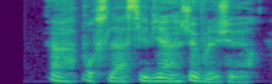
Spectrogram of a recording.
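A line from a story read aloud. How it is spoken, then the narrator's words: Murmuring. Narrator (French): murmura Toinon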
